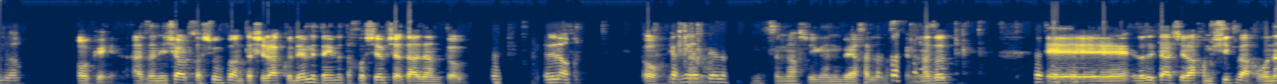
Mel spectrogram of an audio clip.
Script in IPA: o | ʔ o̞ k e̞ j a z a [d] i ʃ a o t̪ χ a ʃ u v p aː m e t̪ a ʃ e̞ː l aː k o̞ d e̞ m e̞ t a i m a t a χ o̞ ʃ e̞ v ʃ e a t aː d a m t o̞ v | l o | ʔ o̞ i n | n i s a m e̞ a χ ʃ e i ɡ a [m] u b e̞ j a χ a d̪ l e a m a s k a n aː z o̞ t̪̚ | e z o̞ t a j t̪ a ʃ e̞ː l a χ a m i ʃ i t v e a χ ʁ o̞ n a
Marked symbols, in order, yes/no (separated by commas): no, no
